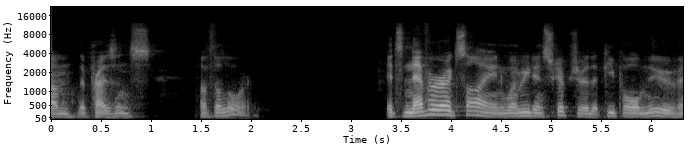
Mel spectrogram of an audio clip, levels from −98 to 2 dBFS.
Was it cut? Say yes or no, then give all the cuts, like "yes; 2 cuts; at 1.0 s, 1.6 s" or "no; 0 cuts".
yes; 2 cuts; at 4.0 s, 4.7 s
